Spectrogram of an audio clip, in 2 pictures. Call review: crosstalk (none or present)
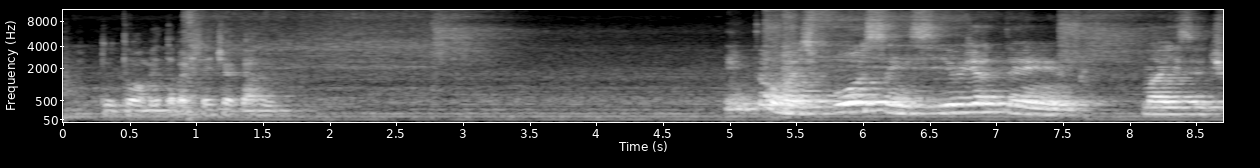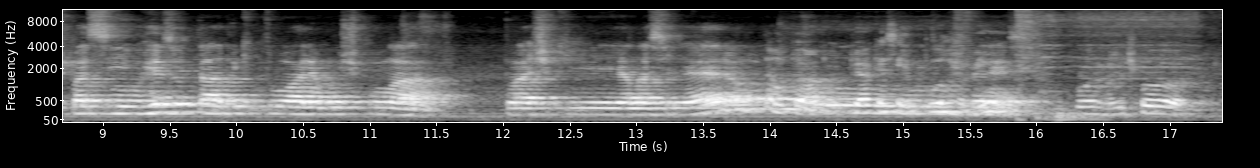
present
